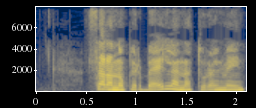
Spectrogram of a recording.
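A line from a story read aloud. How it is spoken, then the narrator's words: Exclamation. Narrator (Italian): esclamò Annie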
